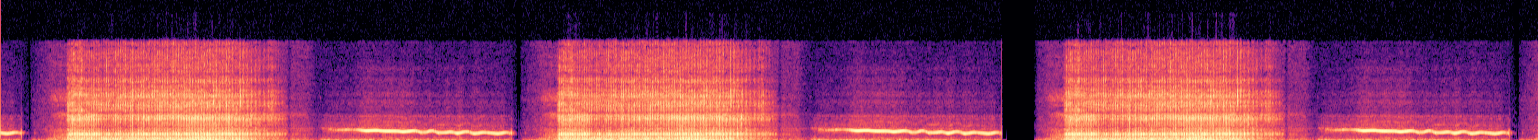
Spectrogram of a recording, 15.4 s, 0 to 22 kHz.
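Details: Sleeper snoring and whistling: loud rattling snores alternate with a wavering whistle, about 12 breath cycles a minute.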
